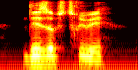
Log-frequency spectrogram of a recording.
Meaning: to deobstruct
- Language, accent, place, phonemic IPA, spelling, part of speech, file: French, France, Lyon, /de.zɔp.stʁy.e/, désobstruer, verb, LL-Q150 (fra)-désobstruer.wav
